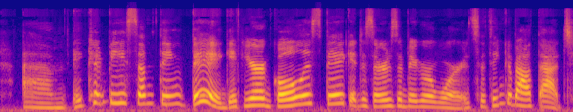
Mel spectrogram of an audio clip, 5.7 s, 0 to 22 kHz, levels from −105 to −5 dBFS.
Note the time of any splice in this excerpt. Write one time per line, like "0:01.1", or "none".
none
